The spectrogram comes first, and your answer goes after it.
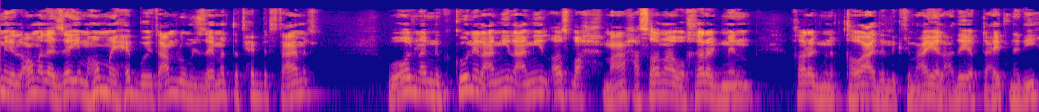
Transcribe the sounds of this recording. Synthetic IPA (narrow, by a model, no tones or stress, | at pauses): melelʕomælæzæjːmæɦomːæjħebːujet̪ʕaːmælumeʃzæjːmæʔent̪æt̪ħebːt̪e̥t̪ʕaːmæl | weʔolnæʔenːkuːnelʕamiːlʕamiːlʔɑs̬ˤbɑħmaʕaːħɑsˤɑːnɑwexɑɾˤɑɡmen | xɑɾˤɑɡmenelqɑwaːʕed̪elʔeɡt̪emaːʕejːælʕa̰ːd̪ejːæbet̪aːʕet̪næd̪iː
